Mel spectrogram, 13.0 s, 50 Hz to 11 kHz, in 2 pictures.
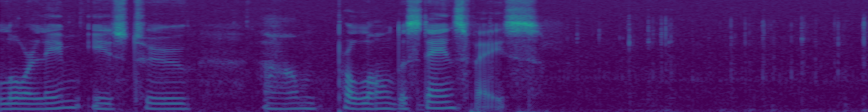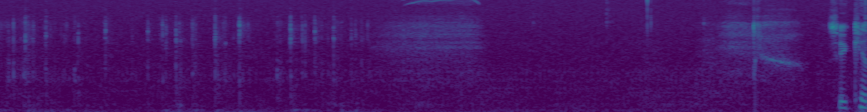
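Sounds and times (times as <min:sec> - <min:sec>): soft hiss: 0:09.2 - 0:13.0.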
